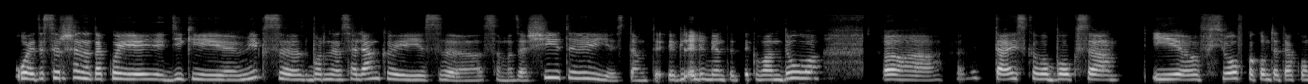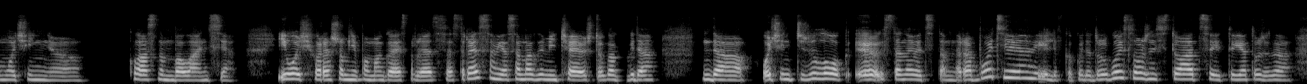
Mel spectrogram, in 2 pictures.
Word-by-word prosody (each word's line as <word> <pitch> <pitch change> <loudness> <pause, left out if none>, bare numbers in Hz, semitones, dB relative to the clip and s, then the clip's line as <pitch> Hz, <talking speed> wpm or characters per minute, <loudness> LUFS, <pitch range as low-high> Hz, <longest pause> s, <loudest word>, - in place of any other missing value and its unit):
Ой, 275 -1 +6
это 265 - -4
совершенно 290 -1 +1
такой 255 +1 +3 0.4
й - - -5
дикий 220 -1 -1
микс, 280 +7 -3
э, 235 -4 +2
сборная 230 +1 -3
солянка 250 +3 0
из, 210 -1 -1
э, 185 -2 -3
самозащиты. 200 - -1
Есть 235 -12 -2
там, 180 0 -7
т - - -8
э 220 - -3
элементы 215 -1 0
тхэквондо, 235 +7 0 0.6
а, 210 -3 +1 0.2
ай - - -14 0.3
тайского 250 0 +3
бокса, 235 -1 +1 0.3
и 235 -1 +2
всё 265 +5 +1
в 280 - -15
каком-то 225 0 -2
таком 215 0 -3
очень, 210 -1 -3
э, 190 -1 -8 0.5
классном 220 -3 0
балансе, 195 -1 -1 0.4
и - - +3
очень 245 -1 +3
хорошо 215 0 +2
мне 220 -1 +1
помогает 205 -2 0
справляться 195 -1 0
со 195 - -2
стрессом. 270 +6 0
Я 225 - +2
сама 240 +1 +1
замечаю, 215 -2 +2
что, 200 0 -4
как 220 -3 -1
бы, 230 - -2
да, 210 -1 -1 0.4
да, 215 -4 +1
очень 230 +1 +1
тяжело 250 +2 +2
к - - -14
э, 220 +1 +4
становится 225 -2 -1
там 200 - -5
на 195 - -3
работе 300 - +1
или 210 -3 -3
в - - -21
какой-то 215 -2 -7
другой 230 +9 +1
сложной 275 -5 -1
ситуации. 235 -1 0
То 210 +2 -7
я 220 0 0
тоже, 225 -2 -4
да, 205 -1 -5
220 Hz, 150 wpm, -22 LUFS, 210-245 Hz, 0.6 s, Ой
